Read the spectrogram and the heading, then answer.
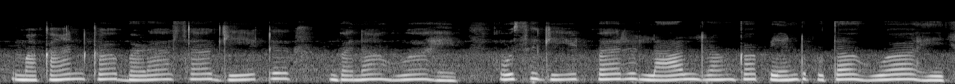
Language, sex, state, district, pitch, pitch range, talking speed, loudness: Hindi, female, Uttar Pradesh, Jalaun, 225 Hz, 210-240 Hz, 120 wpm, -13 LUFS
